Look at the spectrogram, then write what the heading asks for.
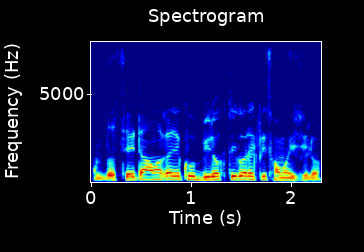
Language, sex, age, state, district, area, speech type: Bengali, male, 45-60, West Bengal, Purba Medinipur, rural, spontaneous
